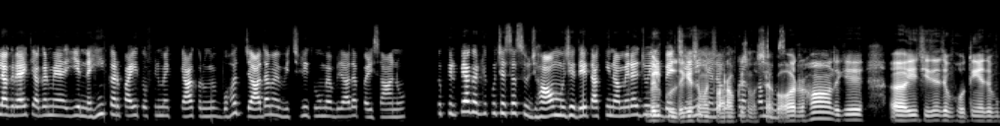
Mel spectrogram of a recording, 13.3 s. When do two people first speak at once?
8.6 s

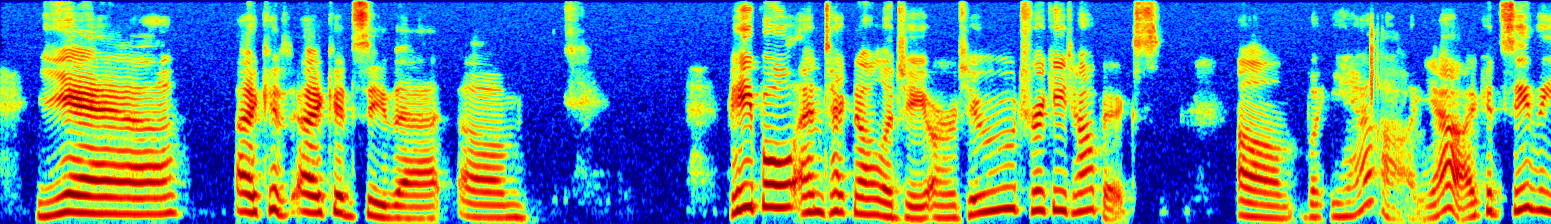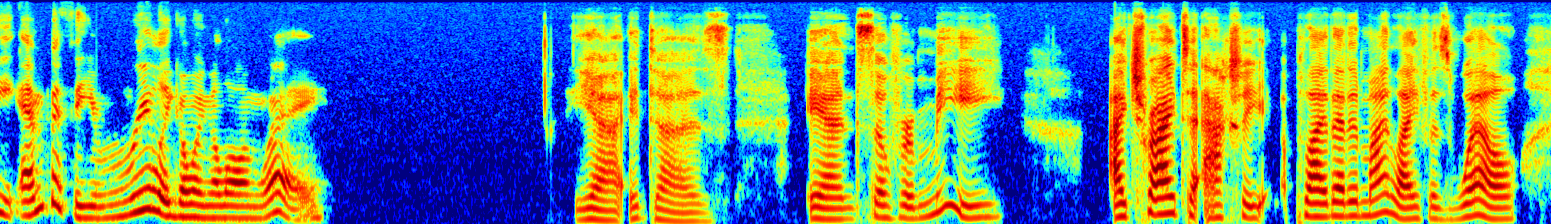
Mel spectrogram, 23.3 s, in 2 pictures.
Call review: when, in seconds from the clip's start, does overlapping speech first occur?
none

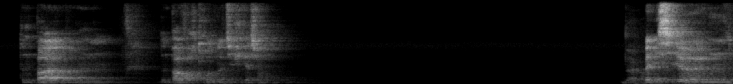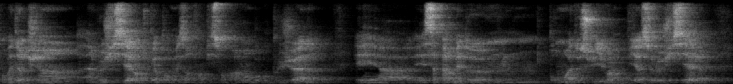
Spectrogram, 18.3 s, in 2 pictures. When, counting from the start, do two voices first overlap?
8.1 s

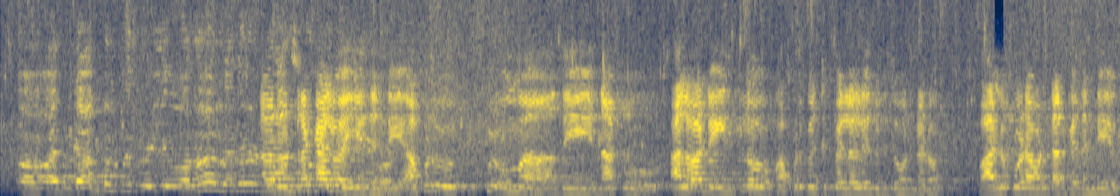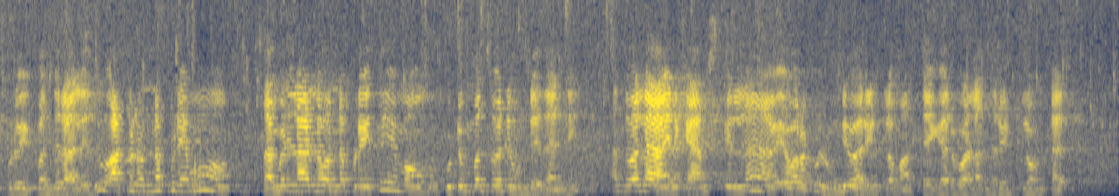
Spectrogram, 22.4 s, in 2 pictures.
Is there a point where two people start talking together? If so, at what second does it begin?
2.6 s

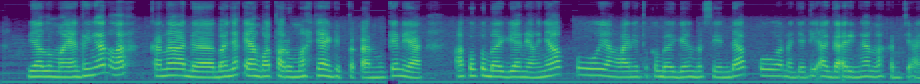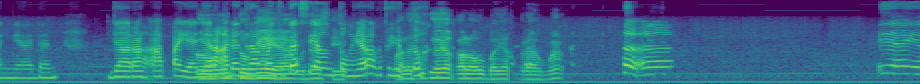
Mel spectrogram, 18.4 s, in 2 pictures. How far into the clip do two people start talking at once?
11.2 s

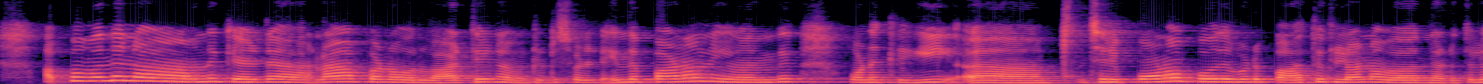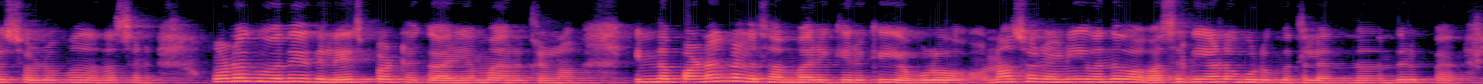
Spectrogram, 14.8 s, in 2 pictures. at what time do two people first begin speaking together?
none

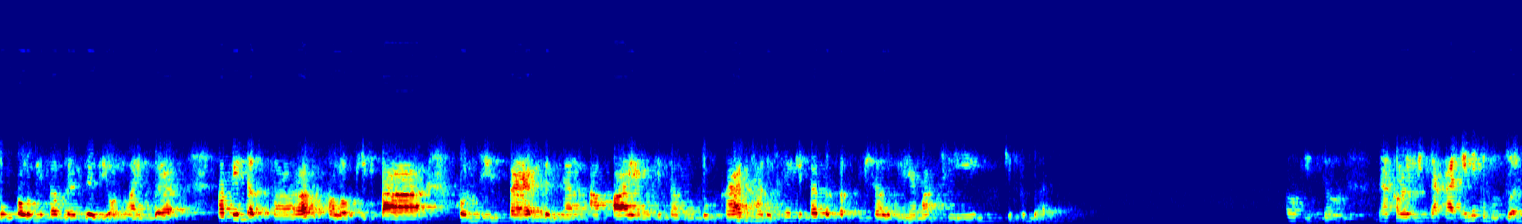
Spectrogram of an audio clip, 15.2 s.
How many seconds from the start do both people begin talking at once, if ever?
none

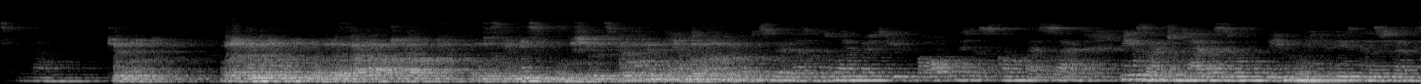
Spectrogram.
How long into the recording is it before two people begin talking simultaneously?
6.1 s

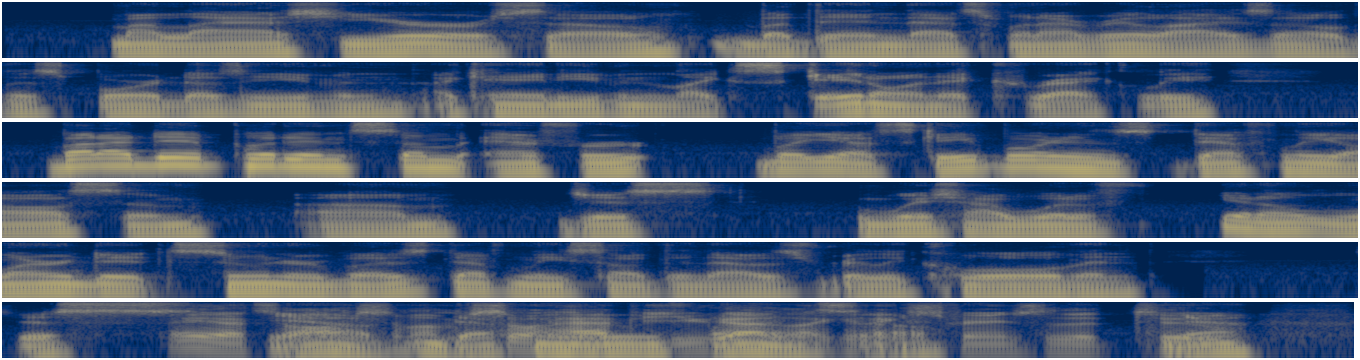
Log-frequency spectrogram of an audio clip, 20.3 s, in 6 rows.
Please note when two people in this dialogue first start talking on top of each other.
17.4 s

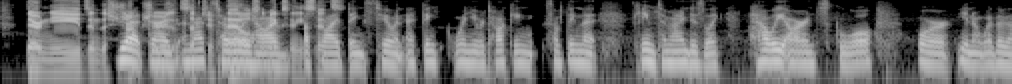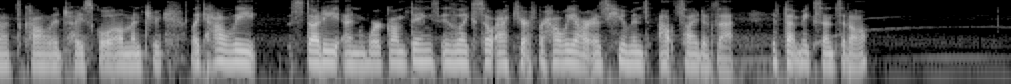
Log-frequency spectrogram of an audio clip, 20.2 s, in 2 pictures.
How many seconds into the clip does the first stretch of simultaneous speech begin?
1.2 s

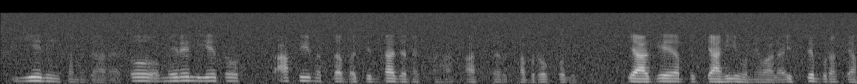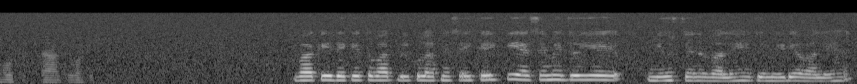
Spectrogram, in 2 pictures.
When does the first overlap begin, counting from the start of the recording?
none

